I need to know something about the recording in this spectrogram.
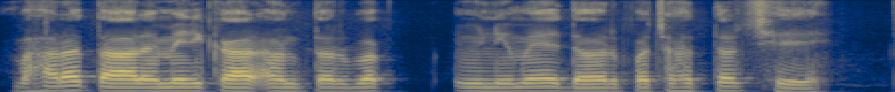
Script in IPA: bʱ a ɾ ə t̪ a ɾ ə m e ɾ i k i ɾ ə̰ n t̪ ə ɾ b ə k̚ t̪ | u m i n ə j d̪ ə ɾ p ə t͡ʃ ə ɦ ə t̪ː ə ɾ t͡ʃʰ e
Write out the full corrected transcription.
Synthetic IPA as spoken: bʱ a ɾ ə t̪ a ɾ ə m e ɾ i k a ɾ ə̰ n t̪ ə ɾ b ə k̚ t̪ | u n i m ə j d̪ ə ɾ p ə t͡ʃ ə ɦ ə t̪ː ə ɾ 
